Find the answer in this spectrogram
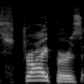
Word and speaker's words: Stripers: playing, the Gwynette Stripers, S T R I P er, and someone was pronouncing it. They had an alternate pronunciation for it. And I'm like, yeah. So, I'm like, no, that's that's not it. It's one P.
